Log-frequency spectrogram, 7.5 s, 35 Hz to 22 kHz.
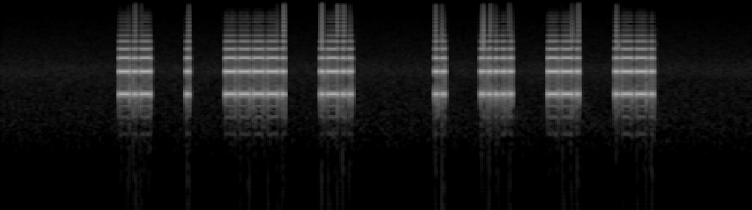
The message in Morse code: KE9L I5GP

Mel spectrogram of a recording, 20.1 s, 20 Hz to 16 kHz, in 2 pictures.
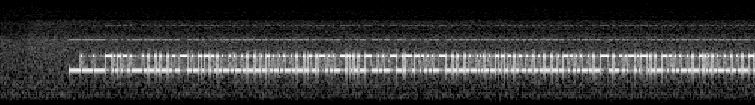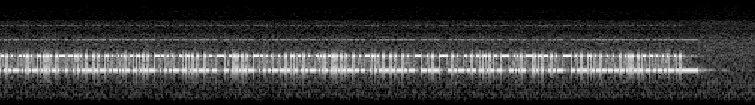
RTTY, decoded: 257 1023 993 9678211 5733 41 4763 068 8254 18441 9508256 5011620

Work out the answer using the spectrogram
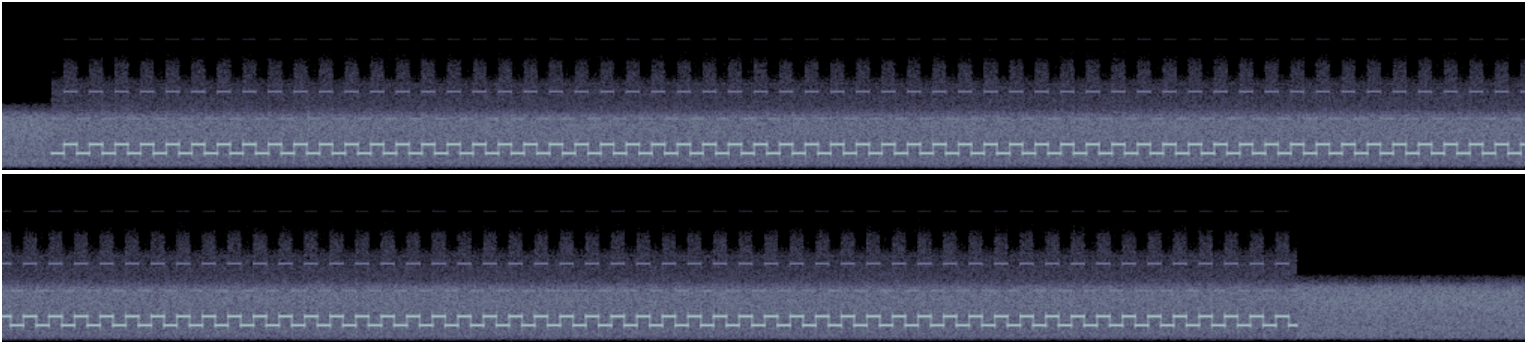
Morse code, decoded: none

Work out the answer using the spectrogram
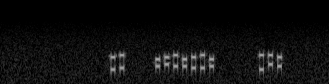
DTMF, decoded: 26 7097567 3#8

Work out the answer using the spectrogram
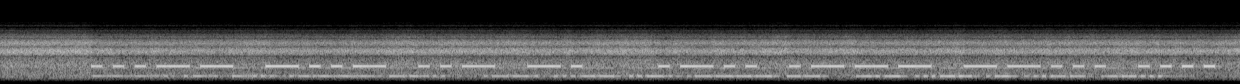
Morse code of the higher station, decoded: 3XUN LJ7H

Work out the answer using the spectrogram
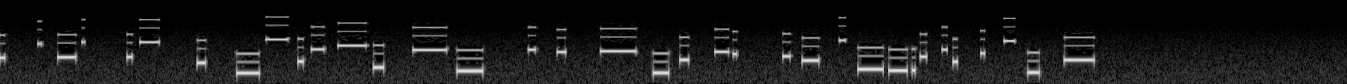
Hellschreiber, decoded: none

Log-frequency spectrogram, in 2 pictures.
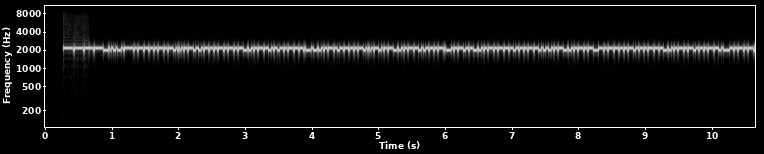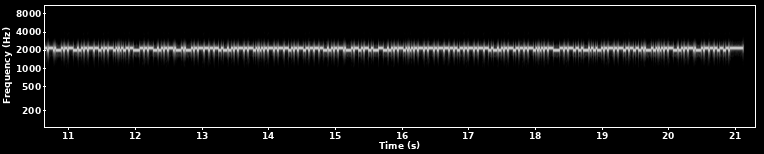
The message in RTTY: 1481 7213 2147 7030 1078 9101 0753 7405 3317 4701 3779 4127 0458 0834 3120

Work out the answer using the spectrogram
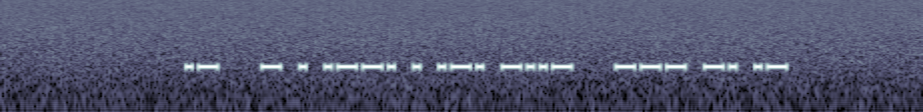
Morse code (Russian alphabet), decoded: А ТЕПЕРЬ ОНА

